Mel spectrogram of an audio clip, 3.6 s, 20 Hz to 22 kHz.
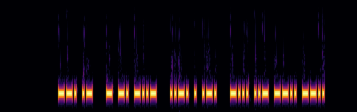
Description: Morse code, heard as a keyed tone, about 60 wpm, 700 Hz. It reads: GA TNX FER BUZZ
